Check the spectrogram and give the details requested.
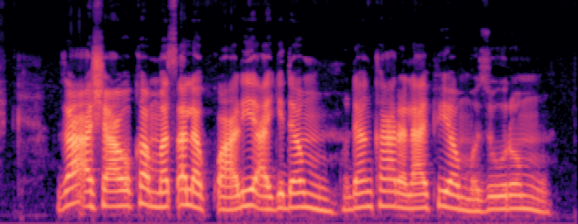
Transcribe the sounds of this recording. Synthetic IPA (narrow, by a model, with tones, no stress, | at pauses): zaː˦ʔa˨ʃaː˦woː˦kɐ˦˨mːɐ˦sʼɐ˦lɐ˨kʷʼaː˨ɽiː˦ʔa˨ɡʲɪ˦dɐ˦mːu˨ʔdɔ˦ŋkaː˦ɽa˨laː˦ɸɪ˦jɐ˨mːu˨zuː˦ɽɪ˦mːu˨ʔ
